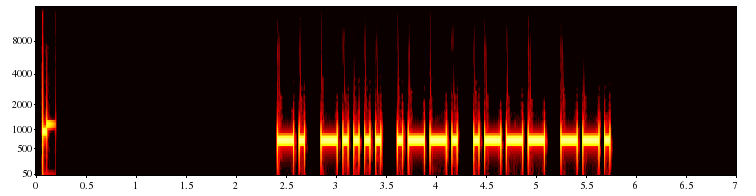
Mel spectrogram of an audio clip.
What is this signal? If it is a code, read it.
Morse code, heard as a keyed tone, about 22 wpm, 700 Hz. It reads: N6PJG
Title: USA Call Signs - 5 Characters - 22wpm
